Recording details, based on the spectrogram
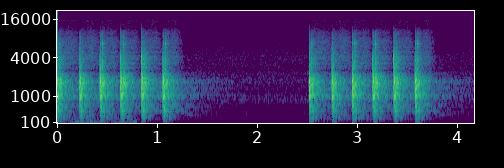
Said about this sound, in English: But then a hard knock on the window. Two angry cops having a bad day.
